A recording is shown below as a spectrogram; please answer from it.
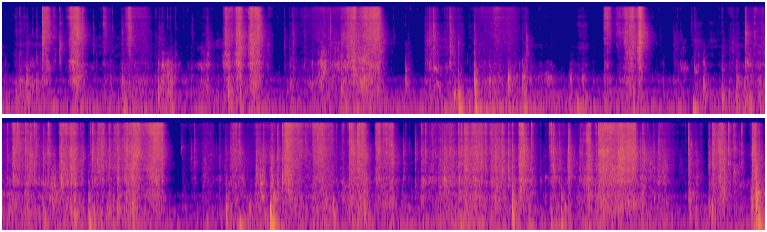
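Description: Wrapping paper being ripped and crumpled off a gift box by a small child, in irregular bursts of tearing and rustling with short pauses between.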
